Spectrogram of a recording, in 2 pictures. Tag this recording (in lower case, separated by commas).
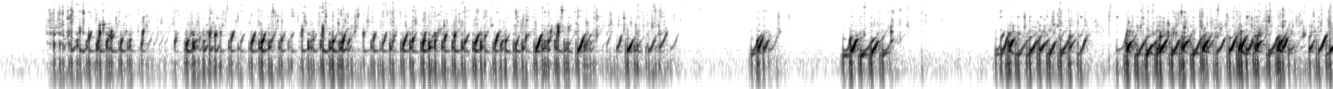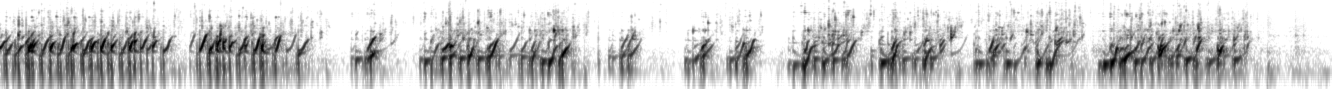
gurgling, water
